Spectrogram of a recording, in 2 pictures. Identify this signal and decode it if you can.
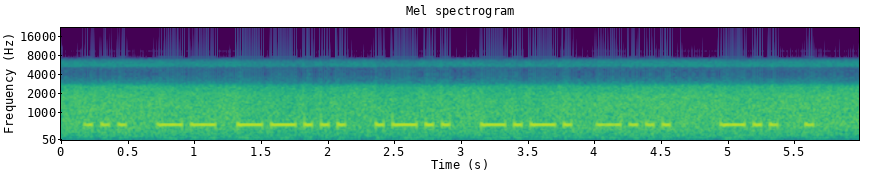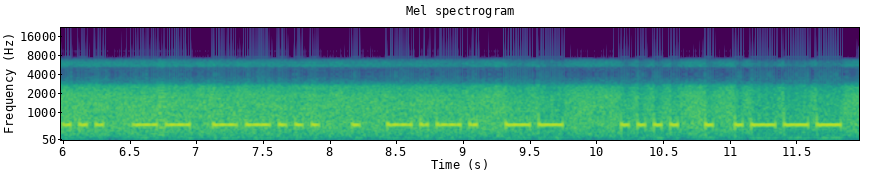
Morse code, heard as a keyed tone, about 20 wpm, 560 Hz, with radio noise. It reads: SM7LCB DE SM7ECM HEJ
